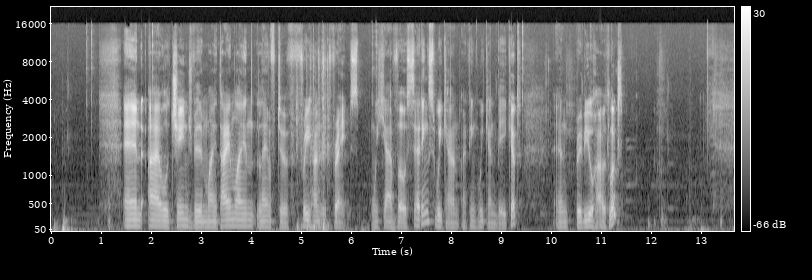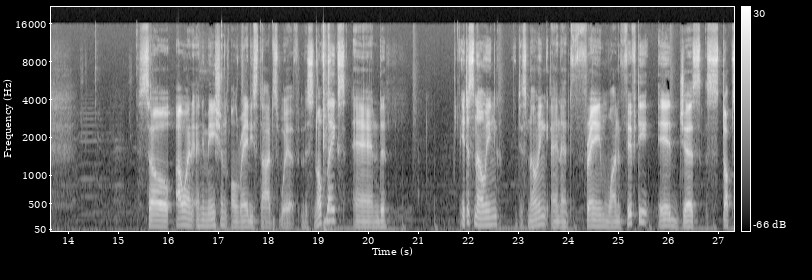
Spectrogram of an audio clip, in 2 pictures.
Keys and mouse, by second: 2.0-6.3 drag, 5.3 KP_0, 6.5 click, 9.4-13.5 drag, 14.9 click, 17.1 click, 19.3 space.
